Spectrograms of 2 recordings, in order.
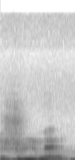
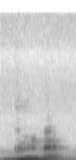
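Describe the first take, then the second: First: The first consonant is soft, not from the throat. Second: The first consonant is a guttural G from the throat. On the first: The speaker calls it wrong. "Não é gyné" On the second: The speaker calls it right. "G gutural"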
